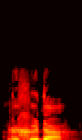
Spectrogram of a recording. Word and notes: rwxwda: Apatani

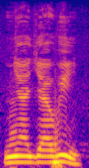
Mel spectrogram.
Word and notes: nyajawi: Yawa

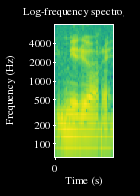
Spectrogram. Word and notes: marior: Wamesa

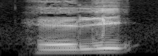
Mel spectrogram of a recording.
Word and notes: heefi: apatani

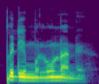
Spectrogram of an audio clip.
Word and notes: pwdi mwluñ nanw: apatani

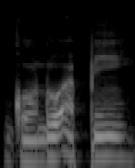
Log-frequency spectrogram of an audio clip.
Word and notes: goñdu apiñ: Apatani

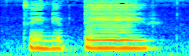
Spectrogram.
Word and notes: tseinyabteby: sanlucasquiavini

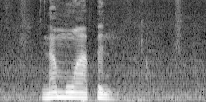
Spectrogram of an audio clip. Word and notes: namwapen: kwamera

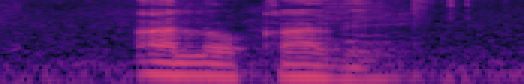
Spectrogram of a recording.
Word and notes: alokave: futuna aniwa

